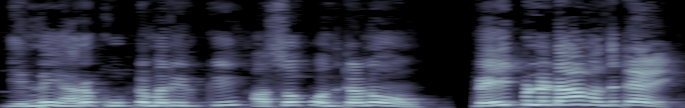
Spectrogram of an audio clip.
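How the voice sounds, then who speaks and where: A woman's voice: a little high, fast talker, voice pushed down, natural voice. A woman voicing an easygoing young man, speaking offhandedly with a Kanyakumari Tamil accent.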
